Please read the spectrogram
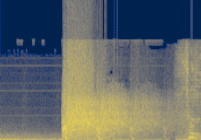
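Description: A dubbed slap sound effect about half a second in: a sudden, loud, whip-like crack that fades away over about a second. Before it the low rumbling tail of a dramatic music sting dies out.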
